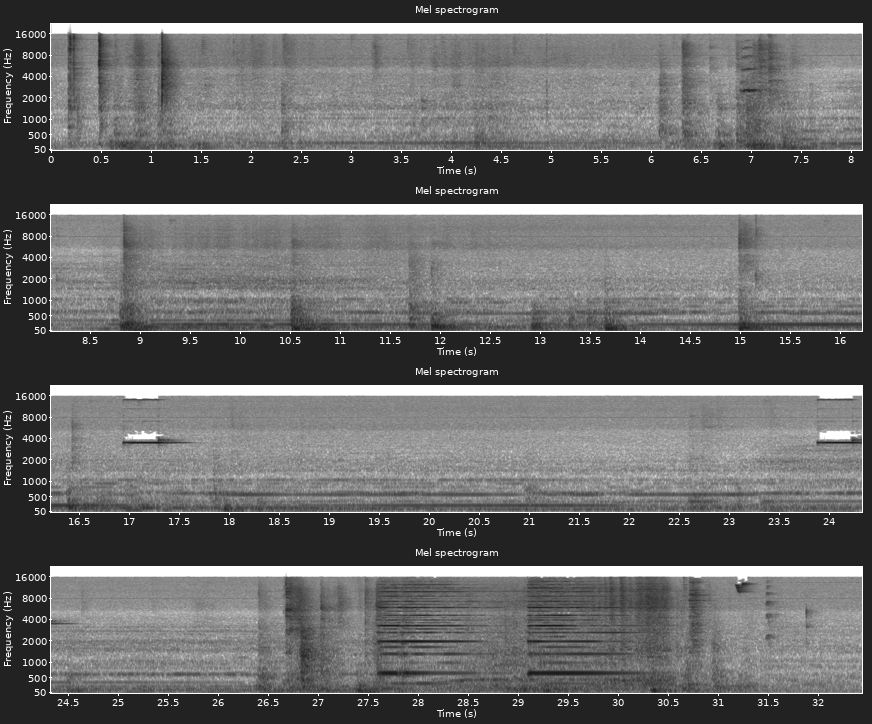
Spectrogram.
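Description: Modernized Long hydraulic elevator travelling up: a steady hum from the hydraulic pump motor, with knocks and rattles from the car and doors. Near the end, a two-stroke arrival chime rings as the doors open at the floor.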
